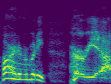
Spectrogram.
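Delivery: very high, shrill, loud, bossy drill sergeant bark. Explaining how urging a group to hurry goes wrong, drill sergeant bark. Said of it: "like a drill sergeant".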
